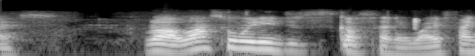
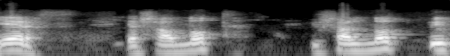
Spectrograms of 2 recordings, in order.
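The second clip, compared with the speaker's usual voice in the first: put-on Scottish accent. Speaker taking on the next part, in Scottish accent. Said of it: "I think I'll do this in my Scottish accent".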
